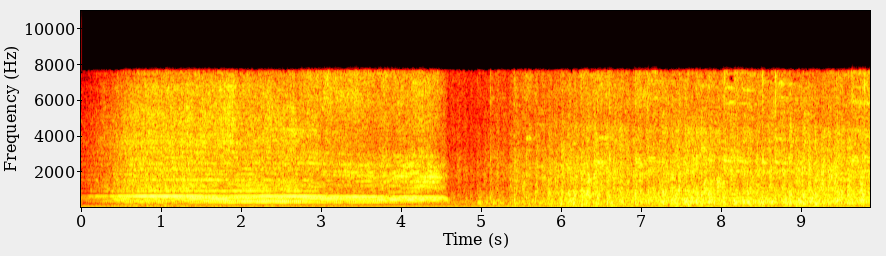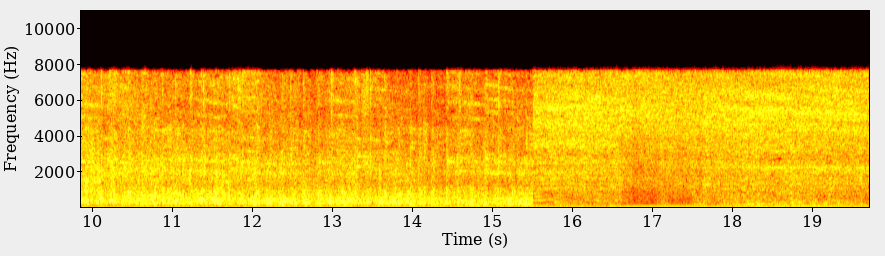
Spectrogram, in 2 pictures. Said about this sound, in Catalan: Ara escoltarem el tren en marxa, escoltant el so de les rodes.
